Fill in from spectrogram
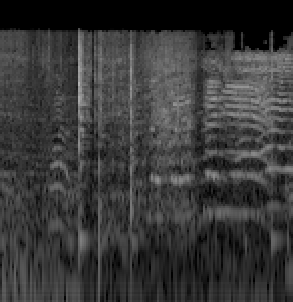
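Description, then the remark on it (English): A pot of amla fruit in boiling water with citric acid and salt bubbles and sizzles over a fire that a woman blows on to keep it going, with a few sharp clanks of a utensil against the pot and faint voices in the background. “She blows on the fire to keep it going and keep the amla cooking.”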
